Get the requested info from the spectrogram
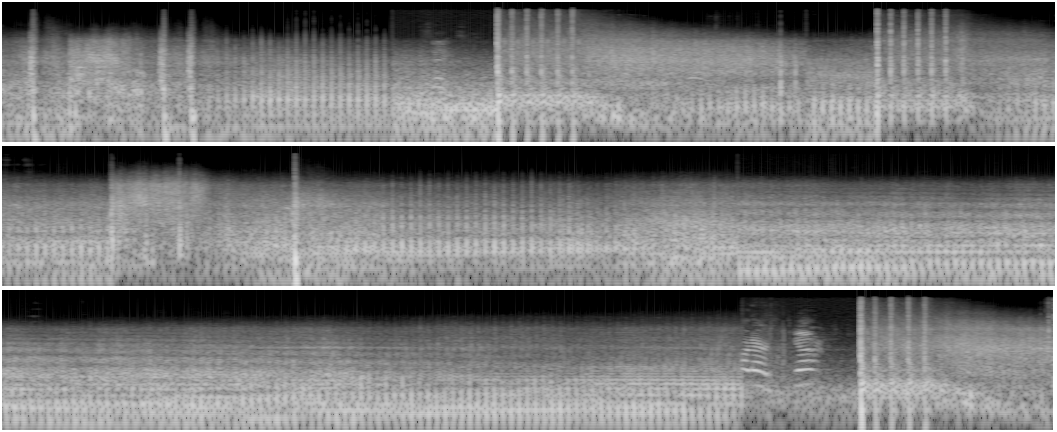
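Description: Sustained automatic gunfire in rapid bursts, the sharpest about five, nine and twelve seconds in, over a steady rattle of continuing fire.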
